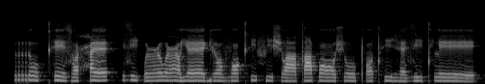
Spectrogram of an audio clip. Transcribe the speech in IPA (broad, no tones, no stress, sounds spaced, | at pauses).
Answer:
r o kʰ e z ɔ ħ ɛ | z i ʔ u ʕ oː ʕ ɔ j ɛː ɡʲ ɔː v ɔ kʰ i f i ʃ ɔː tˤ u p ɔː ʃ oː pʼ ɔ tʰ i ɦ ɛ z i tʰ l eː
